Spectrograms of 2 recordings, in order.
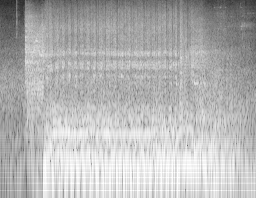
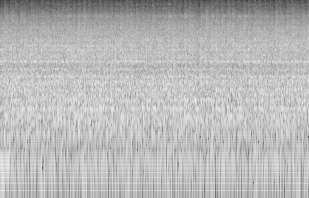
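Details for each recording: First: LS-swapped El Camino, new spark plugs, first start after months of work: brief crank, then it catches and settles into a steady, even idle with no misfire or knocking; healthy start. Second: LS-swapped El Camino on a battery charger, crank no start: loud, even cranking at about three turns a second for nine seconds that never catches; the fuel pump runs and the rail has plenty of fuel, so there is no spark.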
